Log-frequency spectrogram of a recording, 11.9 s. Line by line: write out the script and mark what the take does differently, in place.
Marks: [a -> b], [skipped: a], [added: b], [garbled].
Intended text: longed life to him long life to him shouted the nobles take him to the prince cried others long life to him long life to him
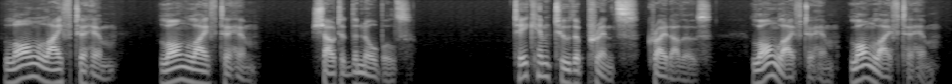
[longed -> long] life to him long life to him shouted the nobles take him to the prince cried others long life to him long life to him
